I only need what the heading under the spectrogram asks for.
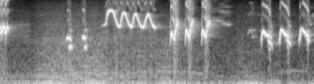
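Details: Actively singing Asian pied starling from a training master recording: a rapid wavering whistled trill, then quick chirps and a series of repeated up-and-down slurred whistles near the end.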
